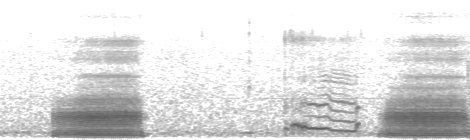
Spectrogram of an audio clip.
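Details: Two sleeping dogs: two buzzing, vibrating snores on the in-breath with a brief whine between them; snoring in sleep.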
